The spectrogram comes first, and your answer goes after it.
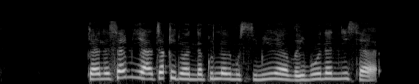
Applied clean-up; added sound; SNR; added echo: none; none; none; none.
